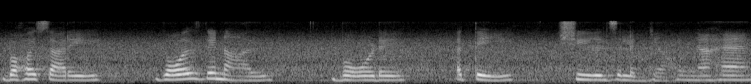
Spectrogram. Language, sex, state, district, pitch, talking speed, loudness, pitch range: Punjabi, male, Punjab, Kapurthala, 210 Hz, 90 wpm, -18 LUFS, 200-225 Hz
